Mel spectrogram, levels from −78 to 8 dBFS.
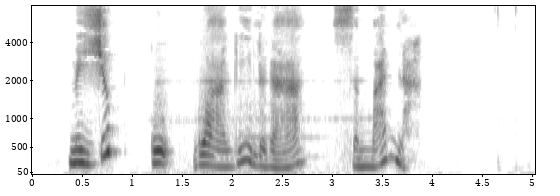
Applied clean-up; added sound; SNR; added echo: neural separator model SepFormer DNS4.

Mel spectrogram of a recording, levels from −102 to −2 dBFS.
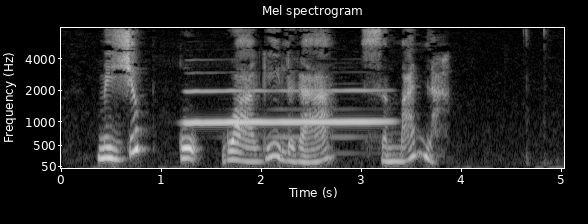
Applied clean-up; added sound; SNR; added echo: none; Wind instrument, woodwind instrument; -1 dB; none.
